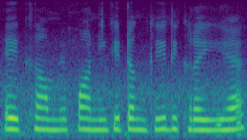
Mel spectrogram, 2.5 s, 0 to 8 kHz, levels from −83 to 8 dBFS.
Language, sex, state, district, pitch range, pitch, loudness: Hindi, female, Punjab, Pathankot, 225-235 Hz, 230 Hz, -15 LUFS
